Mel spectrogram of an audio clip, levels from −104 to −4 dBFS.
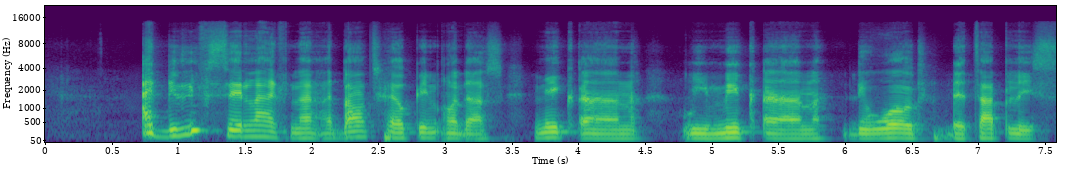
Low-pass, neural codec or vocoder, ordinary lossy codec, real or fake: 14.4 kHz; codec, 32 kHz, 1.9 kbps, SNAC; none; fake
